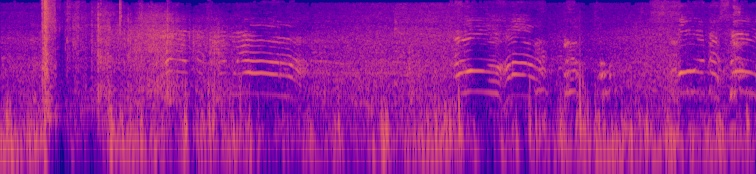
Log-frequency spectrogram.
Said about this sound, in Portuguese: Os tiros de fuzil foram disparados por um soldado da PM.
